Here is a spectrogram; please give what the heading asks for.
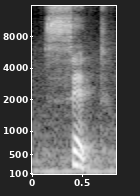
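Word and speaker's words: sept: as zero a the thr C sank sis set so here see p is silent so we don't call it as SE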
